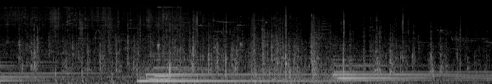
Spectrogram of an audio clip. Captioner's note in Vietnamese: Tiếng xe ngựa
